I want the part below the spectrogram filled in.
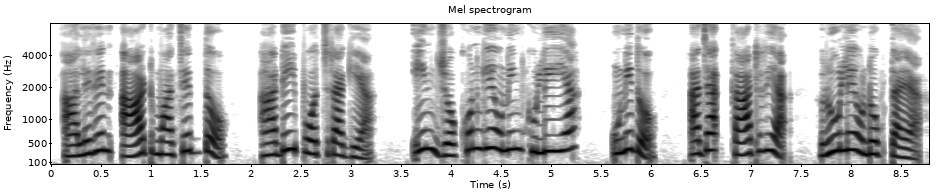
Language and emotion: Santali, fearful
